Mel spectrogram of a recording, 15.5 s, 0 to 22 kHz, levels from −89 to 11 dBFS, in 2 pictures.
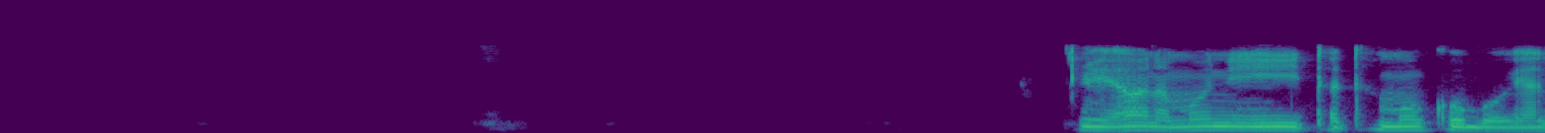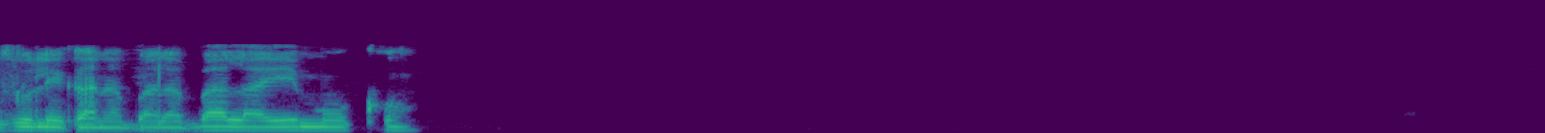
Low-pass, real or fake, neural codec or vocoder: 5.4 kHz; real; none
